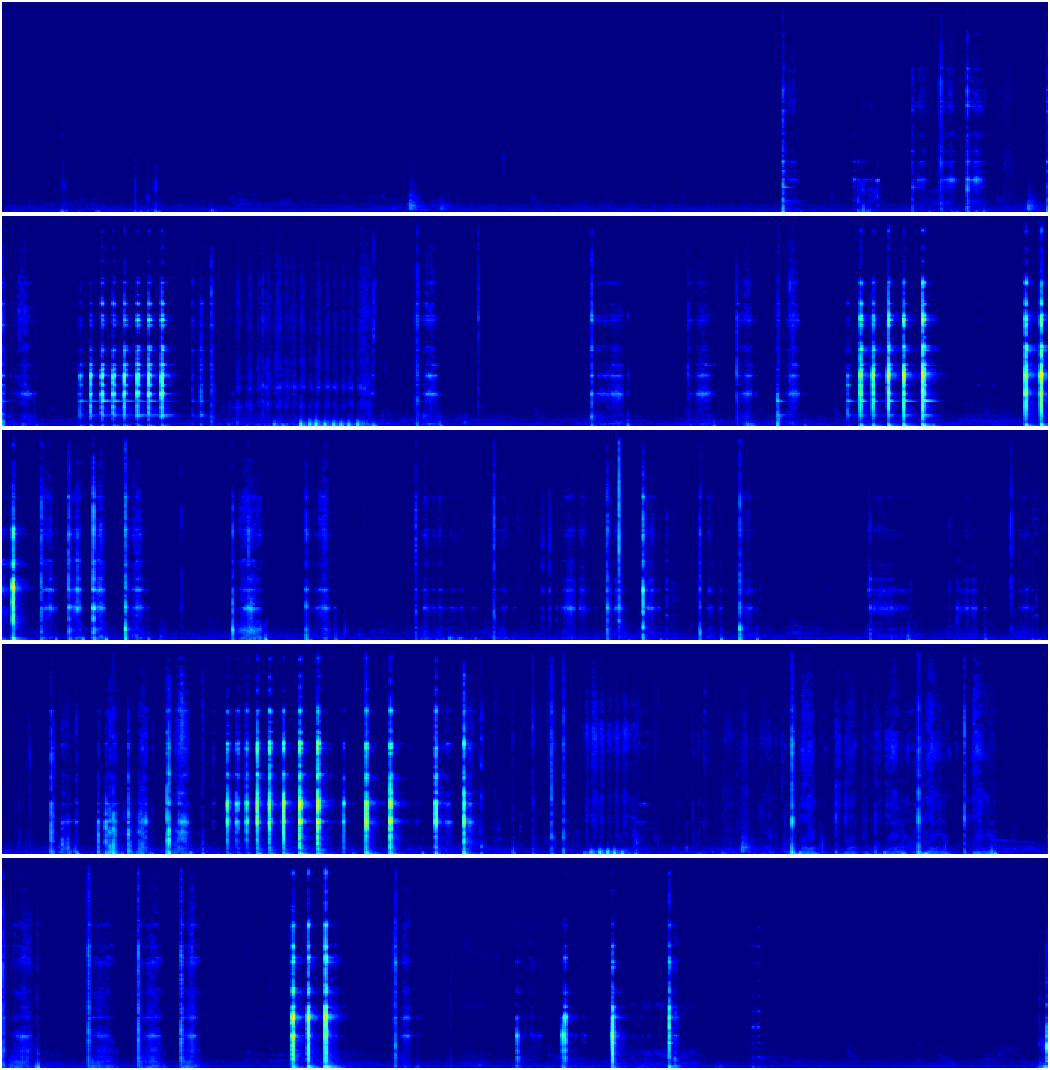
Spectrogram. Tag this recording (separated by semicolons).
foley; line; drug; plate; cocaine; use; drugs; racking; up; hot; coke; sniff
